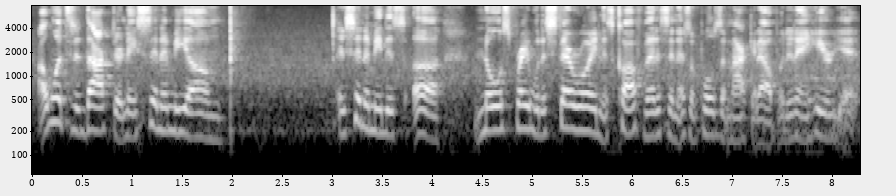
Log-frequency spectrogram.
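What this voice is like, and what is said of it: Strained, failing voice from bronchitis. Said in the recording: “My voice is gonna start giving out here. I've been talking a whole lot... This bronchitis is killing me.”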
